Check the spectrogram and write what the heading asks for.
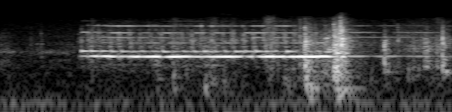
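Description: household object, telephone bell ringing

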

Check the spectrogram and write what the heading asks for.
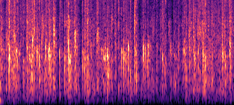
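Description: crowd, audience applause and clapping

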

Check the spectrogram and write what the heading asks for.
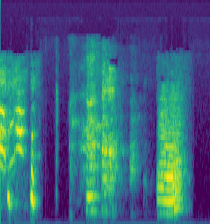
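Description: human body sound, fart

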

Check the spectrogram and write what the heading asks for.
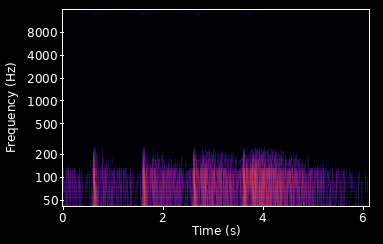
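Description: human body sound, beating heart

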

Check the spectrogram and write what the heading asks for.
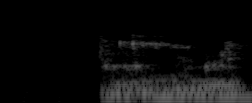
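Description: animal, dog growling and whimpering

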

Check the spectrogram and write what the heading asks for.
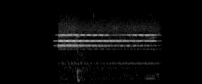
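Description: household object, landline telephone ringing

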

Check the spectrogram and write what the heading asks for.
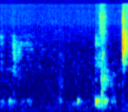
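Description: human body sound, sipping water

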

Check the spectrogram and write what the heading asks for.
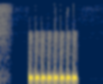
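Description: signal or alarm, phone call ringing

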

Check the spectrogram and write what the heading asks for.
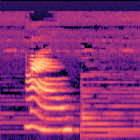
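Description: animal, cat meowing

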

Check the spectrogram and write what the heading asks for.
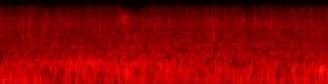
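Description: nature, background rain

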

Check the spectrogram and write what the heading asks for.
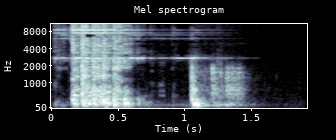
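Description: signal or alarm, bell ringing

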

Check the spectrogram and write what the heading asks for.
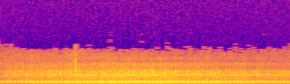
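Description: vehicle, car engine running

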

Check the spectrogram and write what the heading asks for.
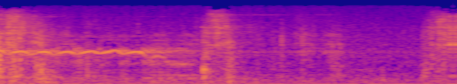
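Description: animal, horse whinnying

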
